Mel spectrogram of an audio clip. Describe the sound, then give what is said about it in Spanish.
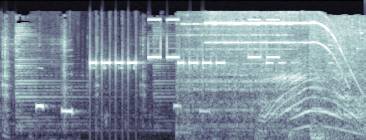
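An alarm clock in a radio advertisement for Melodía FM's morning show Parece Mentira beeps loudly in quick repeated electronic bursts, then gives way to a bright, sustained ringing tone with sliding pitches; clear, with no voices. “Ups, di adiós a las alarmas.”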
